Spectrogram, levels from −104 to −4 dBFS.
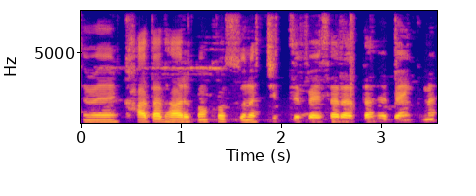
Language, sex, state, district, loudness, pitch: Hindi, male, Bihar, Supaul, -18 LUFS, 135 Hz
